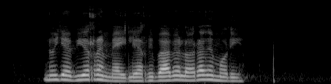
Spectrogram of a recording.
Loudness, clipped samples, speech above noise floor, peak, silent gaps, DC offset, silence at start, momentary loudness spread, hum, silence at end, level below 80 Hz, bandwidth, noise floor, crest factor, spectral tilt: -25 LUFS; under 0.1%; 42 dB; -8 dBFS; none; under 0.1%; 0.45 s; 9 LU; none; 0.9 s; -76 dBFS; 14.5 kHz; -66 dBFS; 18 dB; -7 dB/octave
